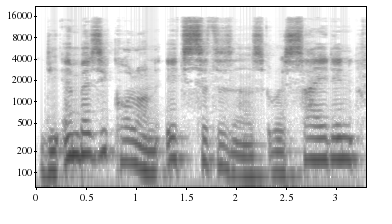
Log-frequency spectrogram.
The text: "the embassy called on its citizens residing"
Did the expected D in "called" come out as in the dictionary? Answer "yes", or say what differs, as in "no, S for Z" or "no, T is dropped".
no, D is dropped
